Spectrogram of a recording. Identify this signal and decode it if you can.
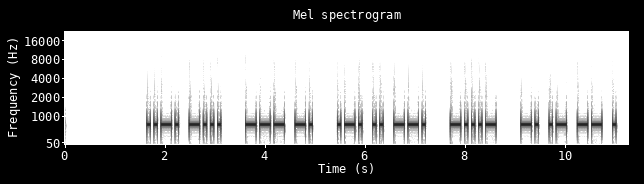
Morse code, heard as a keyed tone, about 17 wpm, 700 Hz. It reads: FB ON RIG <BT> NAME
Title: Speed-Racing Common QSO Phrases - 17wpm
